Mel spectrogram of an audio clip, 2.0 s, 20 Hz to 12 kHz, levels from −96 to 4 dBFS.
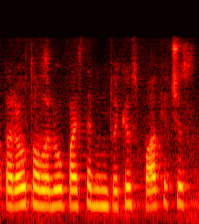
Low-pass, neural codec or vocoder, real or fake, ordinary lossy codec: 7.2 kHz; codec, 16 kHz, 1 kbps, X-Codec, WavLM features, trained on Multilingual LibriSpeech; fake; Opus, 64 kbps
